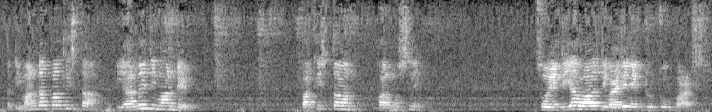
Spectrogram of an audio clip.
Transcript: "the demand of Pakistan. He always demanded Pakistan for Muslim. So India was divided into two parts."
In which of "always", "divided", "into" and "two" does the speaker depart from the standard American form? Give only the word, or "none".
always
